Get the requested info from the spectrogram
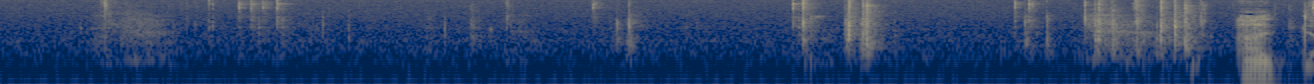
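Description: Computer keyboard keystrokes in short, scattered runs that come faster near the end.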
